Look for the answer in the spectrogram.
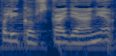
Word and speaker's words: Politkovskaya: Politkovskaya. No sé si lo he dicho bien, Clara. – Exacto, Ana Politkovskaya.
